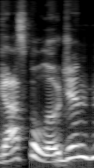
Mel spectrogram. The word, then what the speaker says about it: Gospelogian: It's a Gospelogian, but just Gospelogian.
